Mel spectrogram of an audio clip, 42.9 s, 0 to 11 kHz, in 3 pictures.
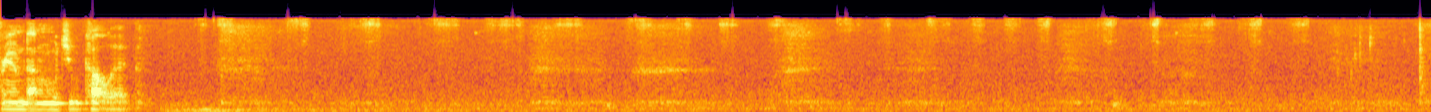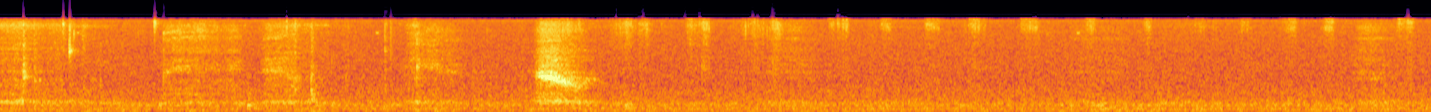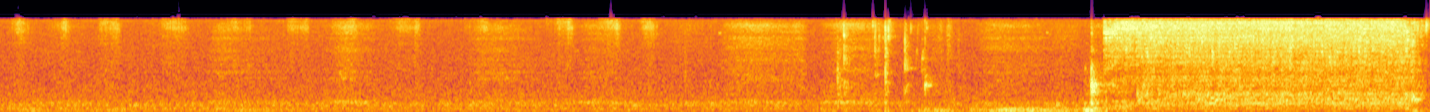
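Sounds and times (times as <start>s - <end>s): steady hiss: 0.0s - 37.4s, 38.0s - 42.9s
razor scraping stubble: 1.9s - 13.2s, 20.4s - 35.3s.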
